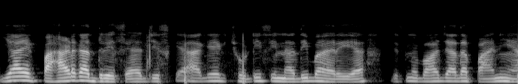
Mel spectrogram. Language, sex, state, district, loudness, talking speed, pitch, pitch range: Hindi, male, Jharkhand, Garhwa, -19 LUFS, 230 wpm, 145 Hz, 135-155 Hz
